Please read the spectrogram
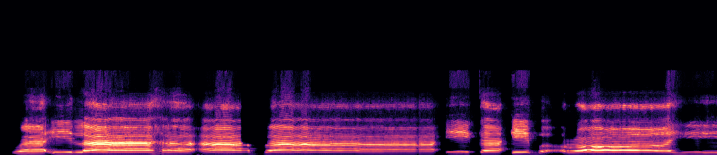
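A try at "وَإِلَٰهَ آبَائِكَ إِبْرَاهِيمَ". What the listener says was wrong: Hati-hati. Ro-nya kepanjangan Bu, kepanjangan ro-nya.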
